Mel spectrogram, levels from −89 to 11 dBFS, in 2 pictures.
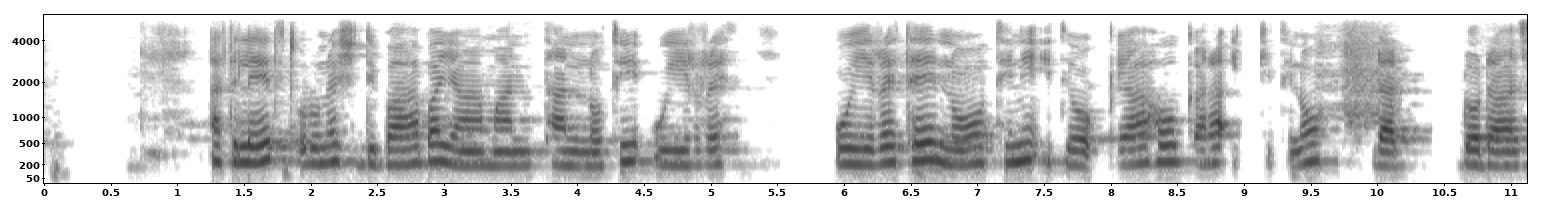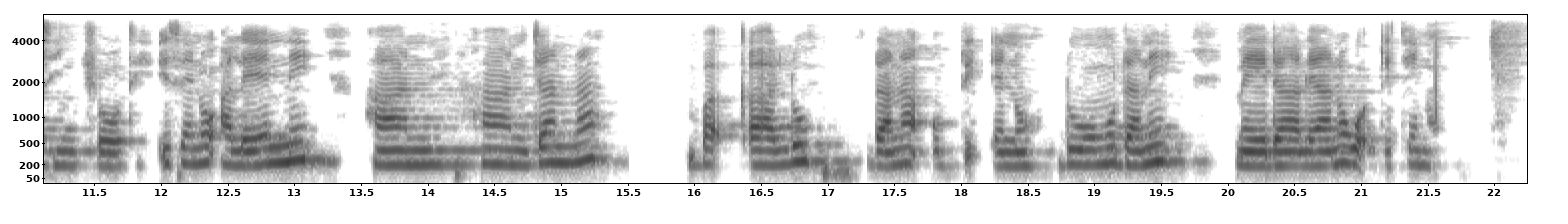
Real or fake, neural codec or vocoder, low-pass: real; none; 5.4 kHz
